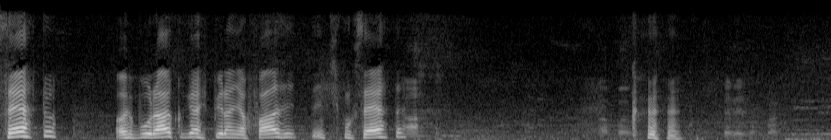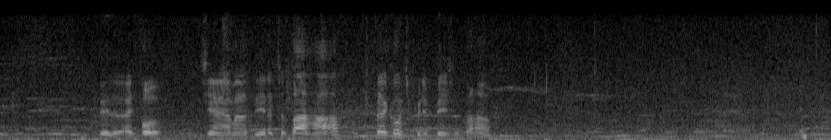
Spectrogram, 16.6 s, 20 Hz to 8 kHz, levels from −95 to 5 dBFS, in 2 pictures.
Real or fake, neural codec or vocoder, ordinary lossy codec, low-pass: real; none; none; 7.2 kHz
